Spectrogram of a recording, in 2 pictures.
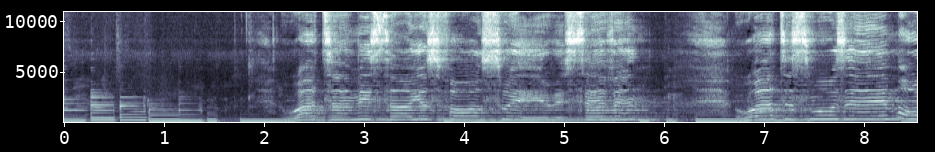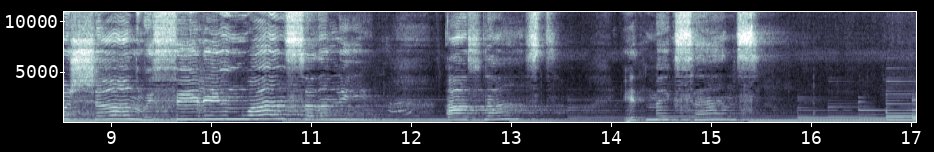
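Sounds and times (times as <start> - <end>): electric guitar: 0.0 - 17.0
woman singing: 2.1 - 15.8.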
